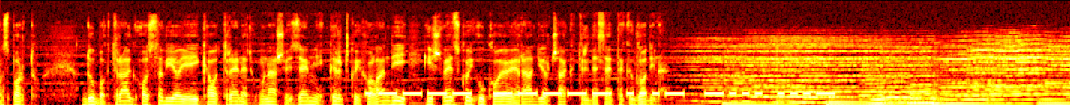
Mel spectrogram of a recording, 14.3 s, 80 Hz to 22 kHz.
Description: Morse code, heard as a keyed tone, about 14 wpm, 520 Hz. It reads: 10VBV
